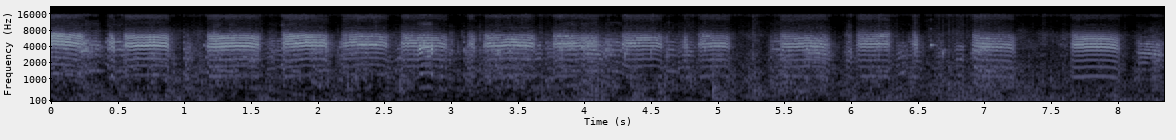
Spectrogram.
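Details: Aviary flock of zebra finches giving loud, nasal, beep-like calls in short bursts, roughly two each second, with softer twittering from other birds filling the gaps.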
